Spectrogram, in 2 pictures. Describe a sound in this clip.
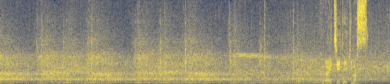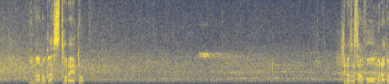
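A large crowd chants and cheers steadily in a big stadium.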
